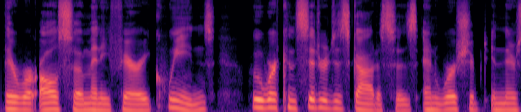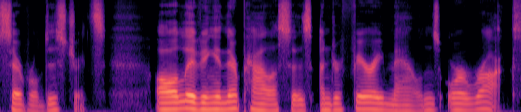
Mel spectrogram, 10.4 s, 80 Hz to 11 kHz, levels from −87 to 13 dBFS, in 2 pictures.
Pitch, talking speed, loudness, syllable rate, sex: 140 Hz, 155 wpm, -20 LUFS, 5.1 syllables/s, female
